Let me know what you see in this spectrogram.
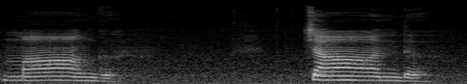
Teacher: ठीक है, चलिए अब ये अनुनासिक है, ये हम जब उसका उच्चारण करते हैं तो हमारे मुख और नाक, ठीक है, दोनों से इसकी आवाज आती है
